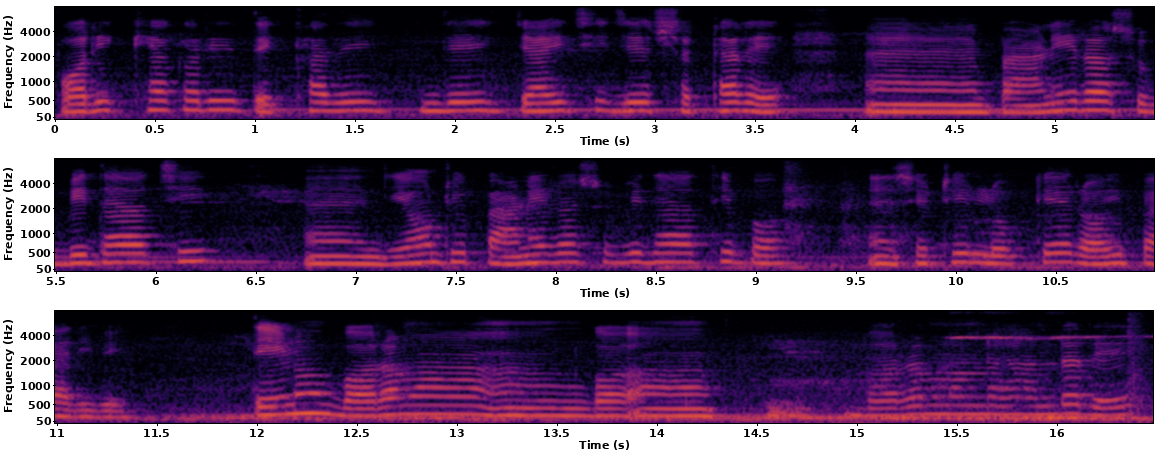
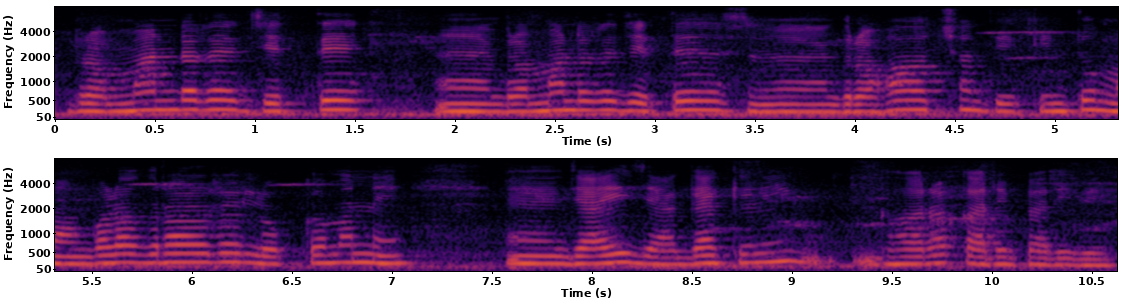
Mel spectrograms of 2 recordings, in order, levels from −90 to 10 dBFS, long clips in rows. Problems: background sounds at intervals, background conversations at intervals, low volume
